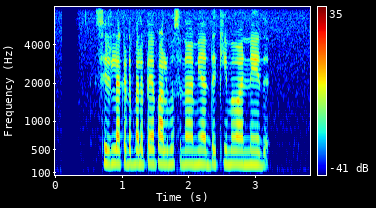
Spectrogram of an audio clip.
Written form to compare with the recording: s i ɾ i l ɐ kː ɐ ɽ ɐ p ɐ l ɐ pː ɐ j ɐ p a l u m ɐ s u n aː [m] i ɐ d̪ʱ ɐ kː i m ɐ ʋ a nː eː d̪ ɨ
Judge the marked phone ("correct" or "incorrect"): correct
